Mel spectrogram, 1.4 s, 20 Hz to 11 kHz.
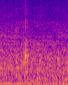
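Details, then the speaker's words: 2001 Honda Rincon ATV, sat over two years, idling on choke while warming up just after carburetor reinstalled (carb clean/rebuild); quick, even single-cylinder putter with no misses, knocks or hunting, sounds really good; normal idle. "let it idle here for a minute let it warm up sounds really really good"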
